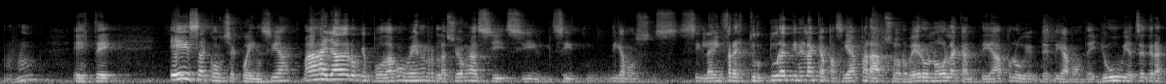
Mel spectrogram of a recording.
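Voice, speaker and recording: A man with a Venezuelan accent talks at a fairly quick pace in a fairly high voice with ordinary pitch variation, over noticeable background noise and audible room echo. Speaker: business consultant. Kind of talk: interview discussion. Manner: hesitant with fillers.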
